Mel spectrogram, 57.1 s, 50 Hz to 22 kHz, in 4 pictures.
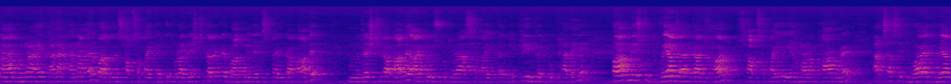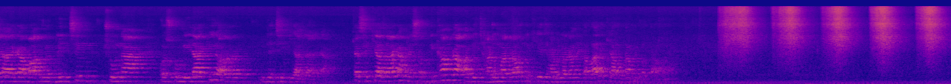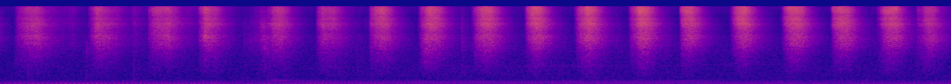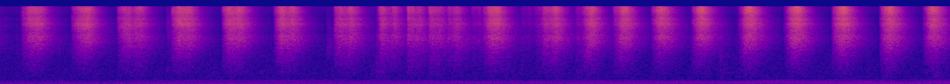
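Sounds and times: broom sweeping concrete floor: 24.9 - 57.0.

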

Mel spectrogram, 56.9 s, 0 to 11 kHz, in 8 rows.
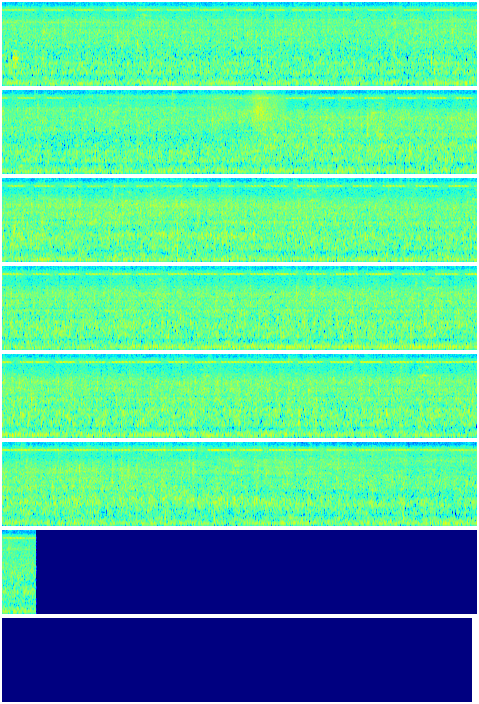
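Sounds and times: small stream flowing: 0.0 - 43.3.

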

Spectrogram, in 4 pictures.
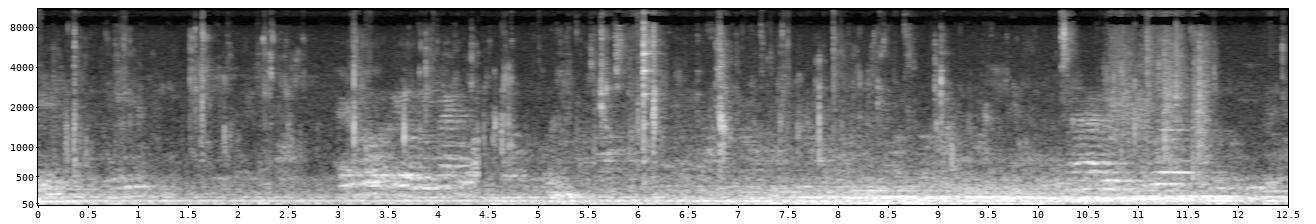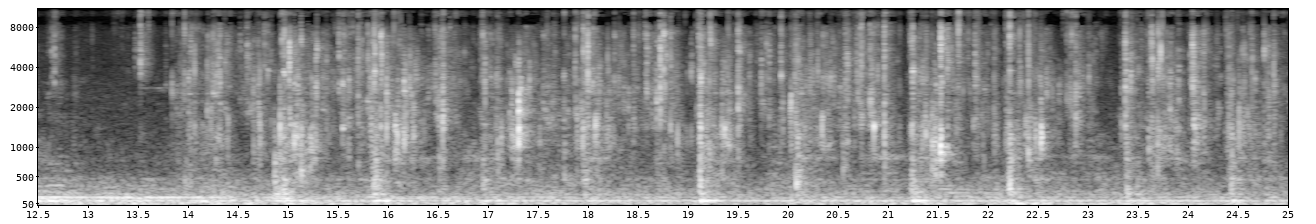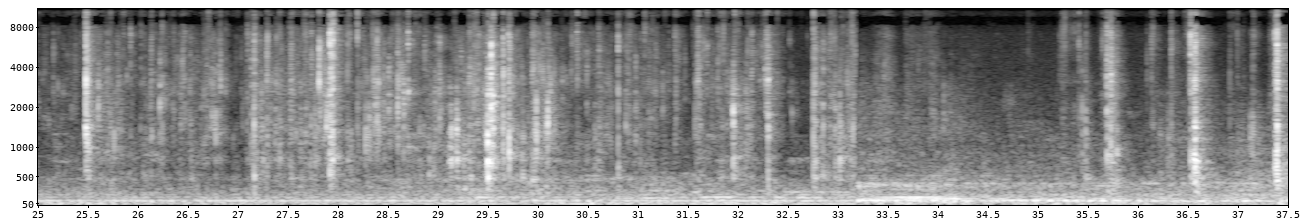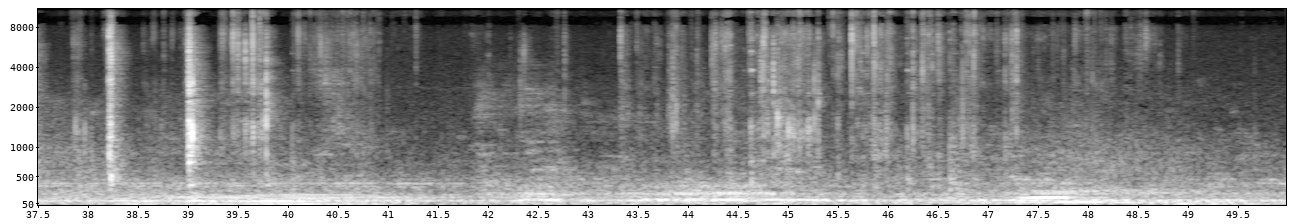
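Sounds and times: faint low hum: 0.0 - 49.9
slime squished by hand: 35.1 - 49.2.

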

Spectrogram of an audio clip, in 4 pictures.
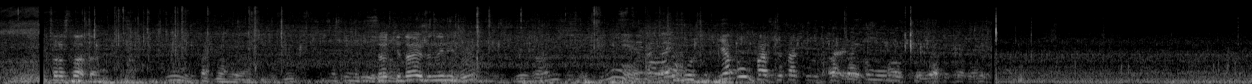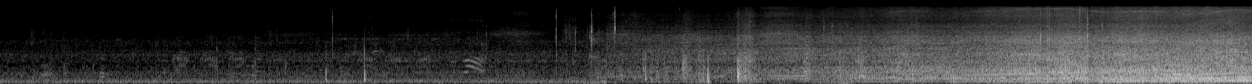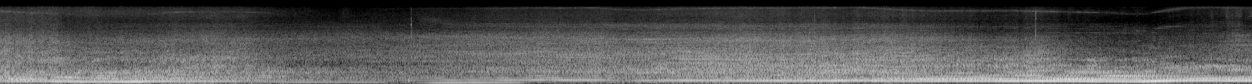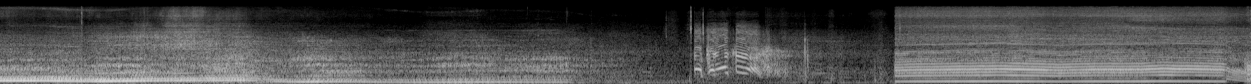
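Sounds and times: engine revving under load: 18.4 - 44.5, 46.5 - 50.0.

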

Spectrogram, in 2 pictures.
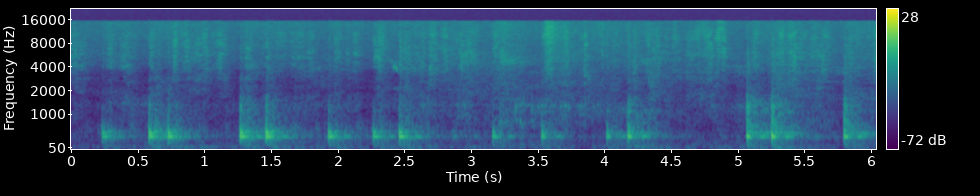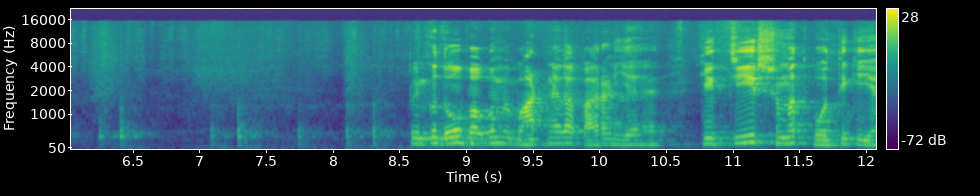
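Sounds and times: marker squeaking on whiteboard: 0.0 - 9.0.

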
